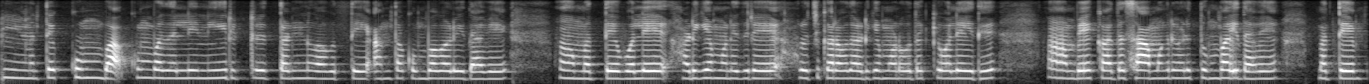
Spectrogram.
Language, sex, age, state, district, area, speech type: Kannada, female, 18-30, Karnataka, Chitradurga, rural, spontaneous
